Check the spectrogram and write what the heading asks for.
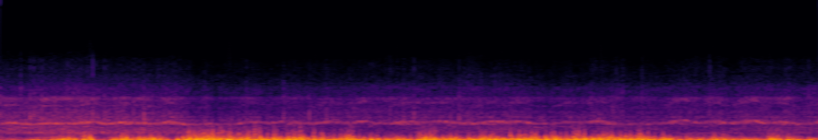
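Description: Wind buffeting the microphone over the low, steady running of a boat's outboard motor at trolling speed, with a thin, wavering high whine over it.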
